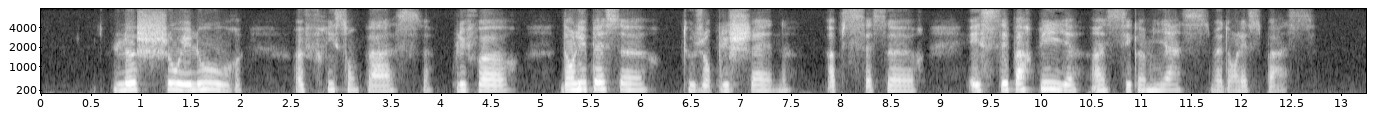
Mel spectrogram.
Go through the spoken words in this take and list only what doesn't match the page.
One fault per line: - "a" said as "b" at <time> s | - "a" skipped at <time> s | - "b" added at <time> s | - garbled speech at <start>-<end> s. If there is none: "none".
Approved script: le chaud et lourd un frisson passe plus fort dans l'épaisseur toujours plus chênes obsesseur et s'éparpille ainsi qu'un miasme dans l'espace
none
